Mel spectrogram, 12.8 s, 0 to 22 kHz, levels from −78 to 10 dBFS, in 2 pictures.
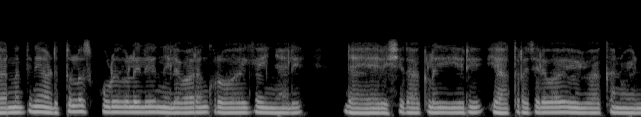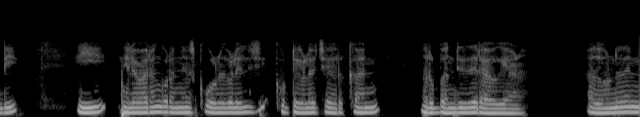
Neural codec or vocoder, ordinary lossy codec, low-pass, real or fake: none; none; 5.4 kHz; real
